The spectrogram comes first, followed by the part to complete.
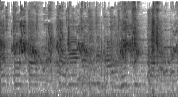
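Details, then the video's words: Happy budgie producing harsh, buzzy chatter and short chirps in lively bursts, with melodic music continuing softly behind. "Happy budgie chirping sound"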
